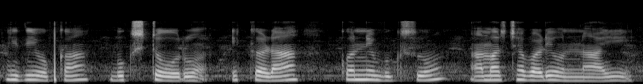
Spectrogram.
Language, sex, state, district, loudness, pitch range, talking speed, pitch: Telugu, female, Telangana, Hyderabad, -19 LUFS, 185-215 Hz, 85 wpm, 200 Hz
